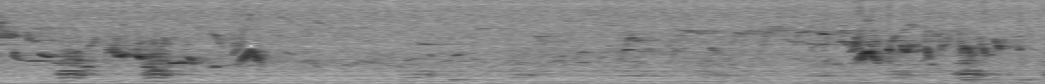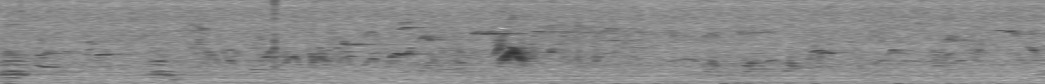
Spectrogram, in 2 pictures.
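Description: Birds calling: scattered short chirps and calls over a faint steady outdoor hush.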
